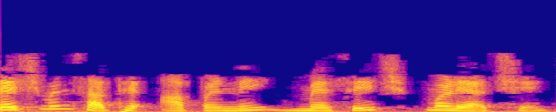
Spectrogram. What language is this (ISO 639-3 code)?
guj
